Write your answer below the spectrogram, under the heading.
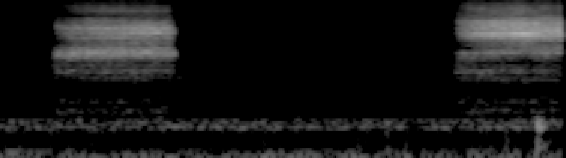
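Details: Four wild barn owl nestlings huddled in a research-monitored nest box while their mother is out, giving long rasping hisses: two breathy, noisy bursts under a second each, separated by quiet, over a steady low hum.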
